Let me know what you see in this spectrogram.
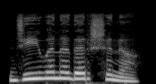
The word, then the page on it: ಜೀವನದರ್ಶನ: jīvana darśana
